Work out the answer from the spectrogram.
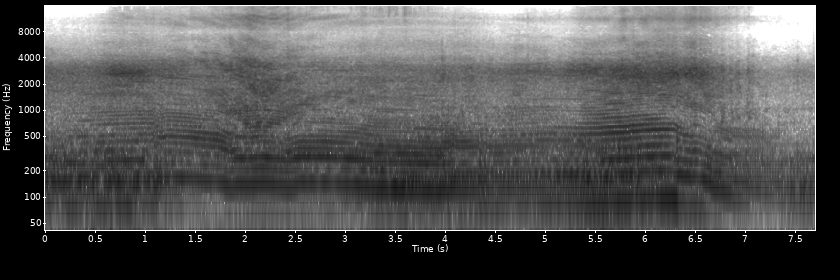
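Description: Honda CRF450 supermoto's single-cylinder four-stroke engine revving hard under throttle. It dips briefly about two seconds in, climbs again, then drops in pitch as the bike passes close and moves away near the end.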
